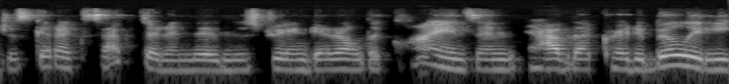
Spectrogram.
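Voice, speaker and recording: In a Spanish accent, a woman speaks at a medium pitch. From Bolivia, La Paz. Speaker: fashion photographer. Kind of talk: podcast interview.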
